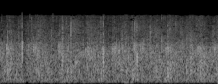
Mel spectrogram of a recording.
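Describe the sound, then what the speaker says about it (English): Audience applause at a political gathering in Meghalaya, a dense and steady burst of clapping from a large crowd, loud and continuous throughout. "We need a real loud round of applause for Conrad Sanmai."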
